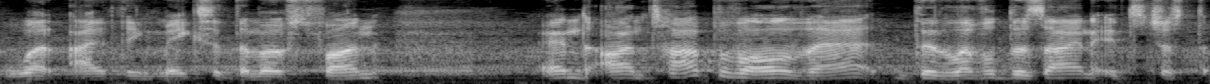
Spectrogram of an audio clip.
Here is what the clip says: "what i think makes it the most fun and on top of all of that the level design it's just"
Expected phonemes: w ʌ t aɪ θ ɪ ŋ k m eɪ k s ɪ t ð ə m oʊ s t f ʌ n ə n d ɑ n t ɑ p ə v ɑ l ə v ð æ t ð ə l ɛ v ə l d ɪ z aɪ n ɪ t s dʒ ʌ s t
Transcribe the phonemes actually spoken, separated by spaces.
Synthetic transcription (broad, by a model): w ʌ t aɪ θ ɪ ŋ k m eɪ k s ɪ t ð ə m oʊ s t f ʌ n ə n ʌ n t ɑ p ə v ɑ l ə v ð æ t ð ə l ɛ v l d ɪ z aɪ n ɪ t s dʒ ʌ s t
